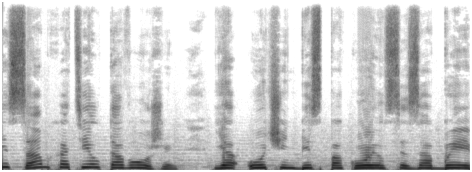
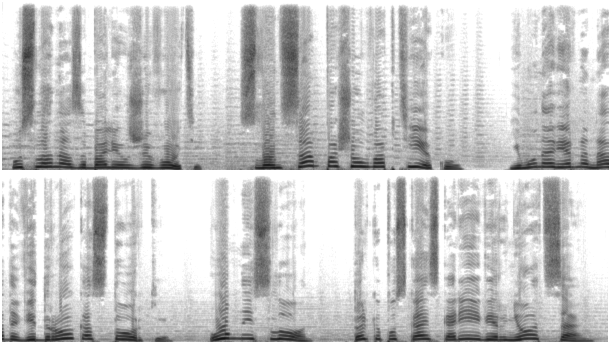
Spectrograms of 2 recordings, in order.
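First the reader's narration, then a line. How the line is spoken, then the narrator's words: Children laughing, chanting cheerfully. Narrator (Russian): Дети хохотали и весело повторяли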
